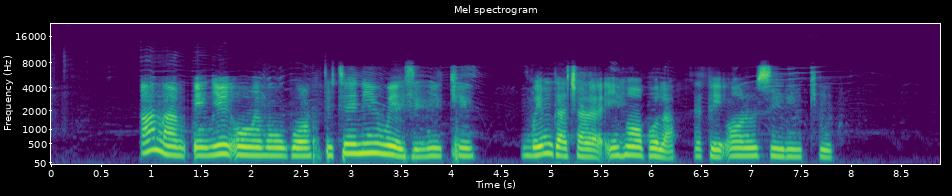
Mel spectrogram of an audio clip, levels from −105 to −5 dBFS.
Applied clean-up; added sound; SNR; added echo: neural mask model DeepFilterNet 3.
